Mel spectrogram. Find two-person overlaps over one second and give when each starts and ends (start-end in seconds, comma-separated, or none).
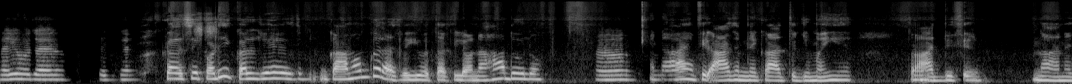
none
